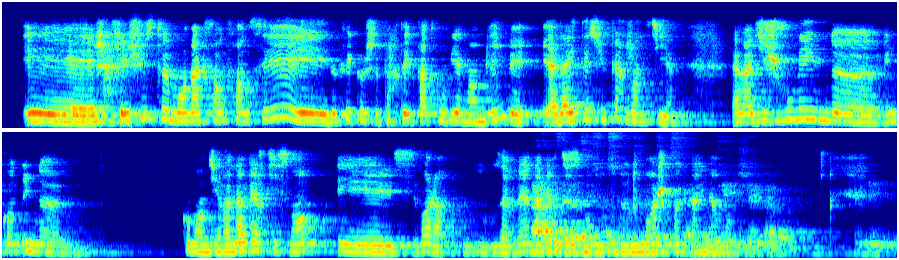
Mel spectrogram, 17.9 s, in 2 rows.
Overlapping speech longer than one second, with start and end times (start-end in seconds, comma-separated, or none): 14.2-16.2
